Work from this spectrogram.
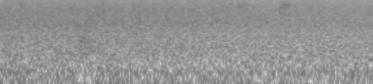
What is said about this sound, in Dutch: De regen die gaat. Je kunt zeggen hier intern, nou ik hoop dat het straks weer opklaart. Buiten allemaal nat, hier gelukkig droog.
